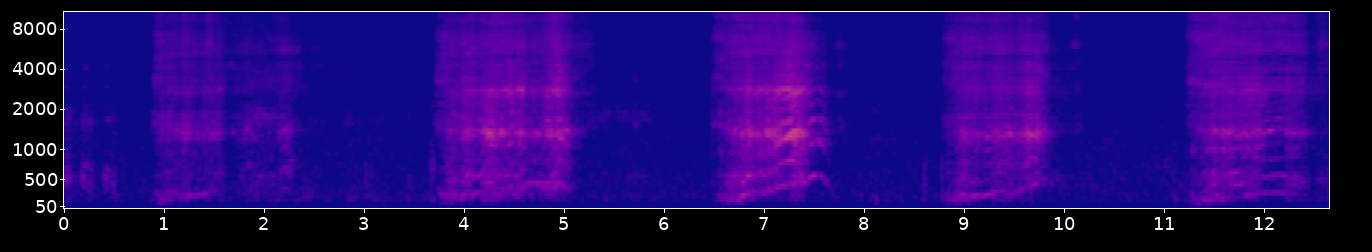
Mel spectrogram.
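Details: Person snoring; five harsh, rasping breaths in a quiet room separated by pauses, about 25 breaths a minute: loud snoring.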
